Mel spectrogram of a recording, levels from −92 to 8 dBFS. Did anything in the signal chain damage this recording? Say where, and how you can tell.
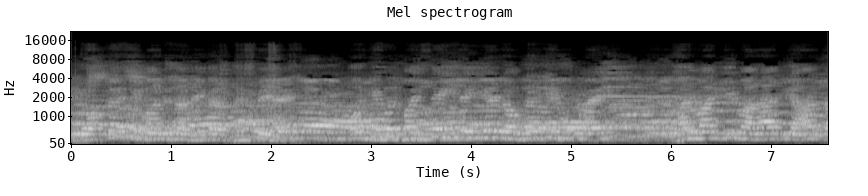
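Yes. The damage is at the driver or buffer stage, and it runs for the whole clip. Every sound arrives twice, the second copy about 42.7 ms after the first and at the same level. That gives a constant channel delay (doubling), heard as a tight slap echo. One channel has been held back by a full buffer, which fits a 2048-sample buffer at 48 kHz. The two channels were then summed to mono.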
